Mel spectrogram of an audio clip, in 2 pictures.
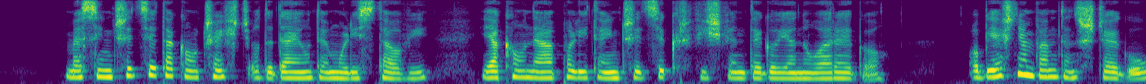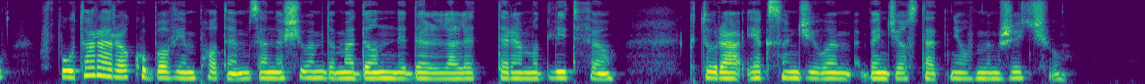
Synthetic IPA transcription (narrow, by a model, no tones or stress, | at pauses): mɛsiɲt͡ʂɘt̪sɘt̪akɔ̃w̃t͡ʂɛ̃ɕt͡ɕɔd̪ːajɔ̃w̃t̪ɛmulʲist̪ɔvʲijakɔ̃w̃nɛapɔlʲit̪aɲt͡ʂɘt̪sɘkɾfʲiɕfʲjɛnt̪ɛɡɔjanuaɾɛɡɔ̰ | ɔbʲjaɕɲamvamt̪ɛnʂt͡ʂɛɡuw | fpuwt̪ɔɾaɾɔkubɔvʲjɛmpʰɔt̪ɛmzanɔɕiwɛmd̪ɔmad̪ɔnːɘd̪ɛlːalɛt̪ːɛɾamɔd̪lʲit̪fɛkt̪uɾajʔaksɔɲd͡ʑiwɛmbɛɲd͡ʑɛɔst̪at̪ɲɔ̃w̃vmɘmʐɘt͡ɕu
